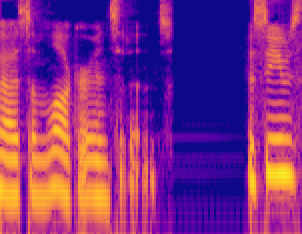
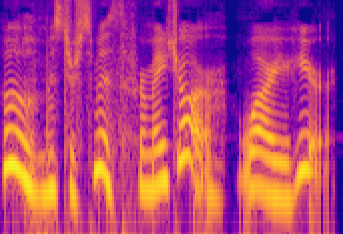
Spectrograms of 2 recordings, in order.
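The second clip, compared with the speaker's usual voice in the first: louder, flustered surprise; startled gasp; 5 dB louder than usual. A narrator's reading. Manager seeing the head of HR walk in, startled. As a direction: greet an unexpected superior in alarm. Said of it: "The manager gasped".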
